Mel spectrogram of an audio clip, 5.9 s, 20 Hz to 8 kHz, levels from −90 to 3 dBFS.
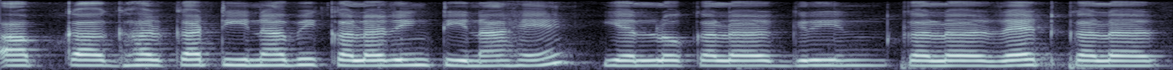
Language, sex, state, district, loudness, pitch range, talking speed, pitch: Hindi, female, Arunachal Pradesh, Lower Dibang Valley, -15 LUFS, 215-230 Hz, 155 wpm, 225 Hz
